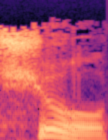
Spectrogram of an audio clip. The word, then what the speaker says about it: shul: Orthodox Jews often use the Yiddish word shul, pronounced shul, to refer to their synagogue.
